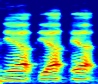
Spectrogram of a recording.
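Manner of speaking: normal talking voice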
